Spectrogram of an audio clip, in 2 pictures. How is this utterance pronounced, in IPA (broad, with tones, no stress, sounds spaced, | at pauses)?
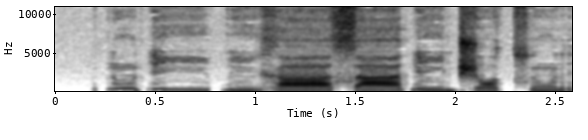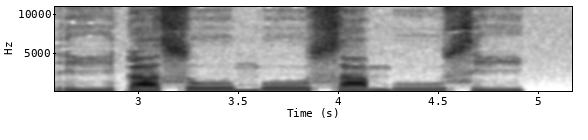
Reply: ɗ ũ˦ ɗ iː˦˨ ɓ ĩ˨ ɣ aː˨ s aː˦ ɗ ĩ˦˨ d͡ʒ ɔ˨ t͡s ũ˦ r iː˨ ɗ a˦ s oː˦ m oː˨ s a˨ m uː˨ s i˦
